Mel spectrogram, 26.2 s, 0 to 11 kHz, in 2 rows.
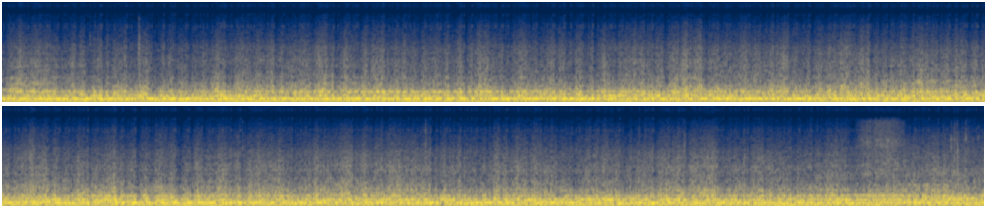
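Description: Onboard blower dryers of a Ryko SoftGloss XS 2.0 in-bay automatic car wash blowing air over the car as the gantry passes, heard from inside the car. It is a loud, steady rush of air with a constant hum.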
